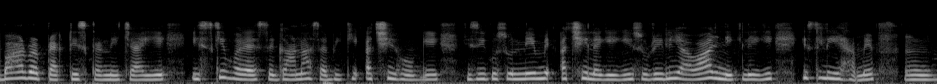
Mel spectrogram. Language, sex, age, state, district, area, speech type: Urdu, female, 18-30, Bihar, Khagaria, urban, spontaneous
